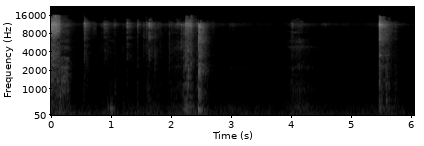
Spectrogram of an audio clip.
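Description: Plastic power-supply cable connectors being pulled off a power supply tester and handled: a run of clicks and rattles, loudest about two and a half seconds in, then one sharp click near the end.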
